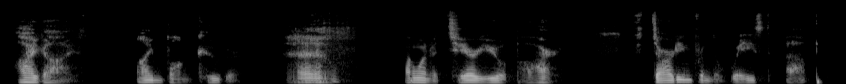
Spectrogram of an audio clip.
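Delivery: predatory, flirty come-on voice. Recalling a character the group remembers, the speaker does her line in Von Cougar voice. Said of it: "And she'd always be like".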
